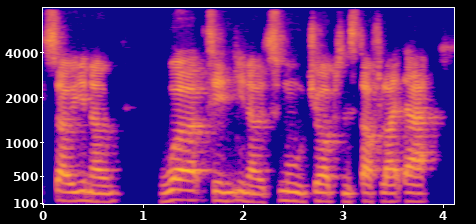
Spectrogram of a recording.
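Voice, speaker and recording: In an English accent, a man speaks at a moderate pace and medium pitch with a dark, mellow tone. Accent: British (English). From East London, England. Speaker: confidence and accountability coach. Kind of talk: podcast interview. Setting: podcast. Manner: hesitant, many fillers.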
